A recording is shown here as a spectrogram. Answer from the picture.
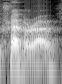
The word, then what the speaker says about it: Trevorrow: There's no A in it. – I like the fact you keep There's no Trevorrow. – That's how, it's just Trevorrow. That's how I hear some people say his name, and I always confuse.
